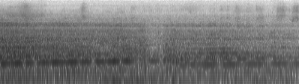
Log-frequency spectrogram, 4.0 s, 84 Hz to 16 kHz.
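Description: Drag race between a 1999 Ford and a convertible Mustang, tires smoking and the rear end shaking hard; a loud, steady engine roar holds throughout without any talking.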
